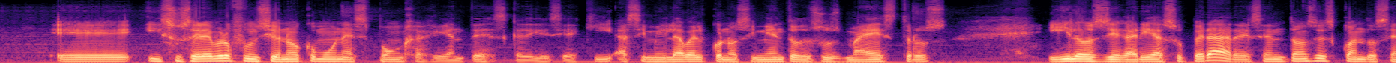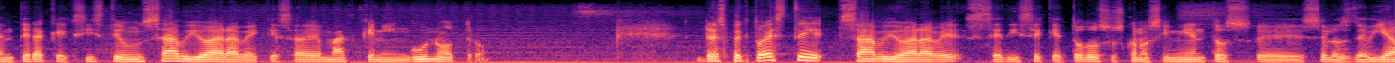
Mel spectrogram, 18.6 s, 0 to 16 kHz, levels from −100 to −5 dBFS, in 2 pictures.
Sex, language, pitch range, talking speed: male, Spanish, 95-125 Hz, 170 wpm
